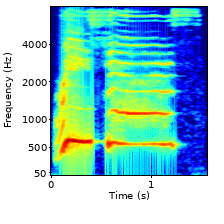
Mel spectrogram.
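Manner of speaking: high, loud shout of "Recess!"; joyful schoolkid yell; excited yell. A narrator's reading. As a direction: shout it like a kid at the bell. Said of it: "Aubrey yelled".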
